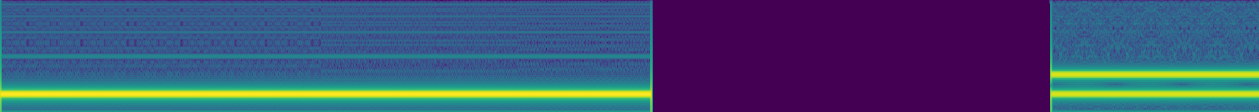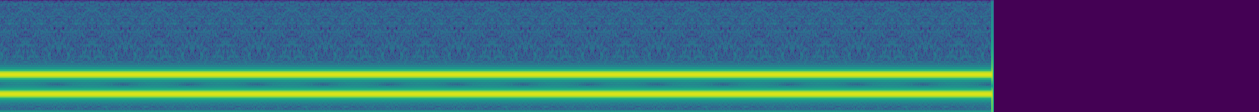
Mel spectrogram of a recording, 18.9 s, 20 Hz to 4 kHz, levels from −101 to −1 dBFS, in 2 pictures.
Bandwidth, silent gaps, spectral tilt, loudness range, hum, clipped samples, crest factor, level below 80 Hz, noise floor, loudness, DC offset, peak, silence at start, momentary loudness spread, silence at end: 1.3 kHz; 4.88-7.88 s; -10.5 dB/octave; 7 LU; none; 1%; 6 dB; -58 dBFS; under -90 dBFS; -6 LUFS; 0.4%; 0 dBFS; 0 s; 3 LU; 2 s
